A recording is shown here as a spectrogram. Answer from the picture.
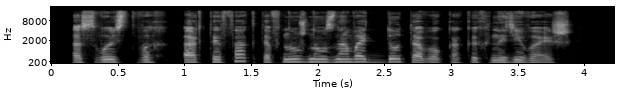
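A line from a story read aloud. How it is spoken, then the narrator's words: Sarcastic. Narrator (Russian): язвительно заметил магистр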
